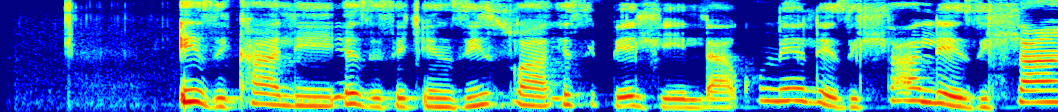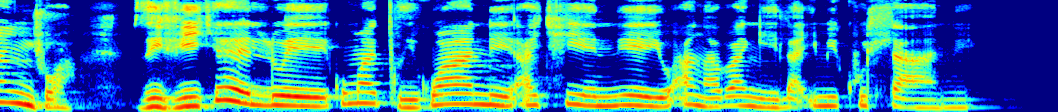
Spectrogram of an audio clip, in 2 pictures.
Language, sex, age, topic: North Ndebele, female, 25-35, health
